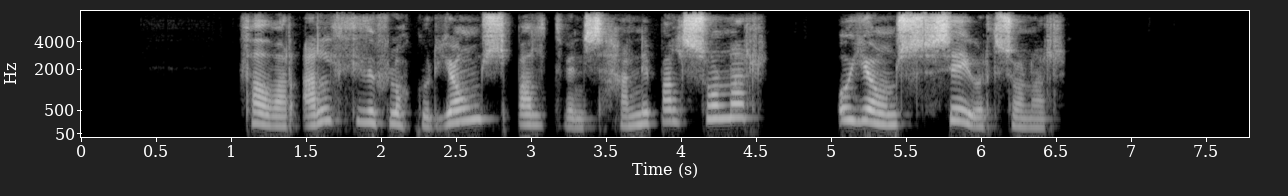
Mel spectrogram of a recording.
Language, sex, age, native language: Icelandic, female, 30-39, Icelandic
